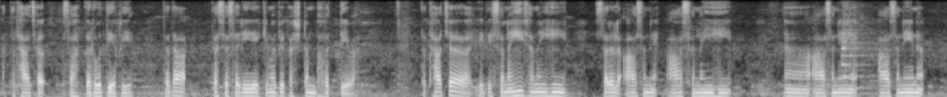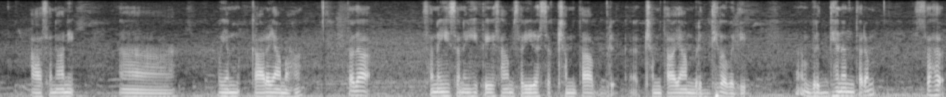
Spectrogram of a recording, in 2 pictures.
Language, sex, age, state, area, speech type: Sanskrit, male, 18-30, Uttarakhand, rural, spontaneous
